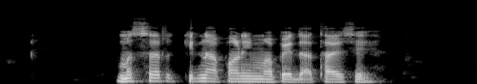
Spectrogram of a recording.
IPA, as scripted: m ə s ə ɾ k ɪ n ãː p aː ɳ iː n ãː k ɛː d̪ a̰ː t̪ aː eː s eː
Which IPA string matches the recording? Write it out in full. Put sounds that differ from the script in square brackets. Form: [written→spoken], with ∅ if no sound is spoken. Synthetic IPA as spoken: m ə s ə ɾ k ɪ n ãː p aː ɳ iː [n→m] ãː [k→p] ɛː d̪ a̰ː [t̪→t̪ʰ] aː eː s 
